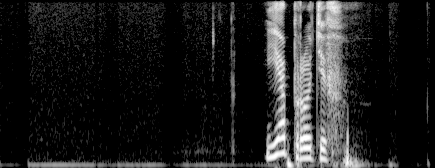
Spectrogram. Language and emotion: Russian, neutral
